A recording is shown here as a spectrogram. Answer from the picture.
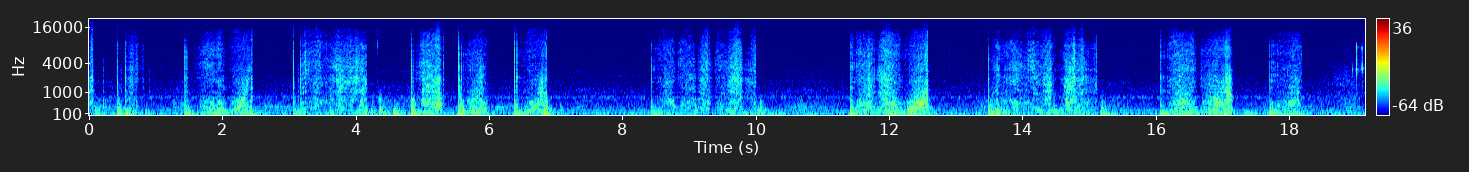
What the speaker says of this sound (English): So I'm going to write a word on each.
